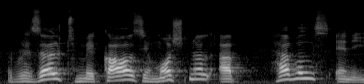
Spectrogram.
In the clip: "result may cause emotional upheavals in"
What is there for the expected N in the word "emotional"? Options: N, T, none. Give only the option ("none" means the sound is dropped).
N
